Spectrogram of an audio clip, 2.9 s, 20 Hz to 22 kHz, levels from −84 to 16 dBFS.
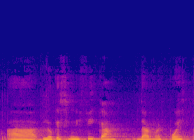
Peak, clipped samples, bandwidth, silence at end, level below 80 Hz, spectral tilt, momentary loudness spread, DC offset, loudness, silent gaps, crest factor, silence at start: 0 dBFS; under 0.1%; 9.6 kHz; 0 s; -54 dBFS; -8.5 dB/octave; 4 LU; under 0.1%; -14 LUFS; none; 12 dB; 0 s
